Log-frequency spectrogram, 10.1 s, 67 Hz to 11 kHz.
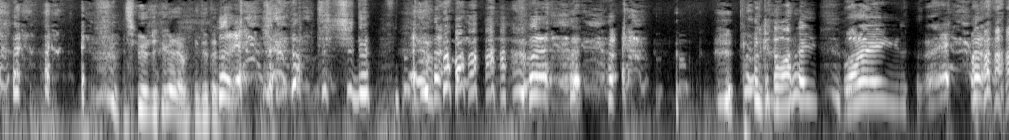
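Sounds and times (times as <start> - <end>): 
person coughing fit tangled with laughter: 0.0 - 1.2, 2.2 - 7.6, 9.2 - 10.0
speech: 0.1 - 0.5, 1.2 - 4.5, 7.8 - 9.0.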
